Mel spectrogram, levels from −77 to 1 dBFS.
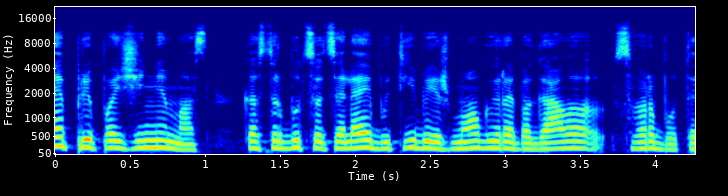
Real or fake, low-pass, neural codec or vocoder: real; 14.4 kHz; none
